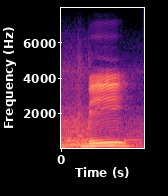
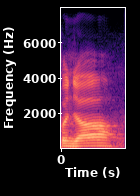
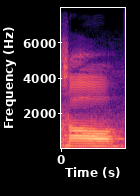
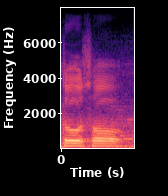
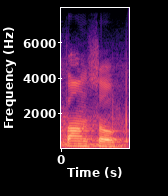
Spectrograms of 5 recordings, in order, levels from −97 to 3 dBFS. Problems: none marked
